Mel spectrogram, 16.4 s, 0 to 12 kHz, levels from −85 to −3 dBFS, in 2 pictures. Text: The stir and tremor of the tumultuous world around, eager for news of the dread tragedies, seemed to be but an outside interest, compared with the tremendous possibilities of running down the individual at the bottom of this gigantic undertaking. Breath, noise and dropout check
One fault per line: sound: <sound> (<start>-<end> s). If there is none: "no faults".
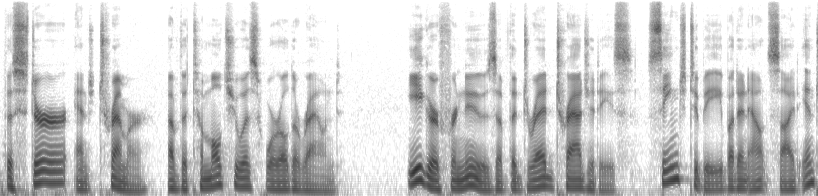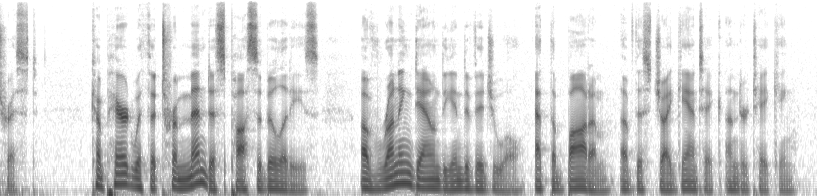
no faults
